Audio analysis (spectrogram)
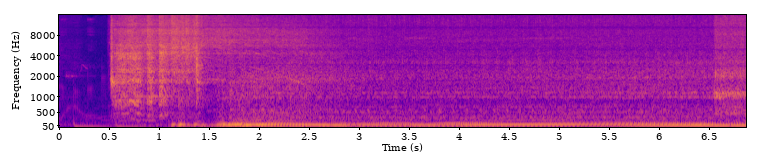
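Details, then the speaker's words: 1988 Acura Legend V6, sat 10 years, after fitting new rebuilt OEM fuel injectors (previously ran rough): short crank, then a smooth steady low idle with no misses; runs far better. "Cette légende fonctionne à 100% mieux maintenant avec de nouveaux injecteurs"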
